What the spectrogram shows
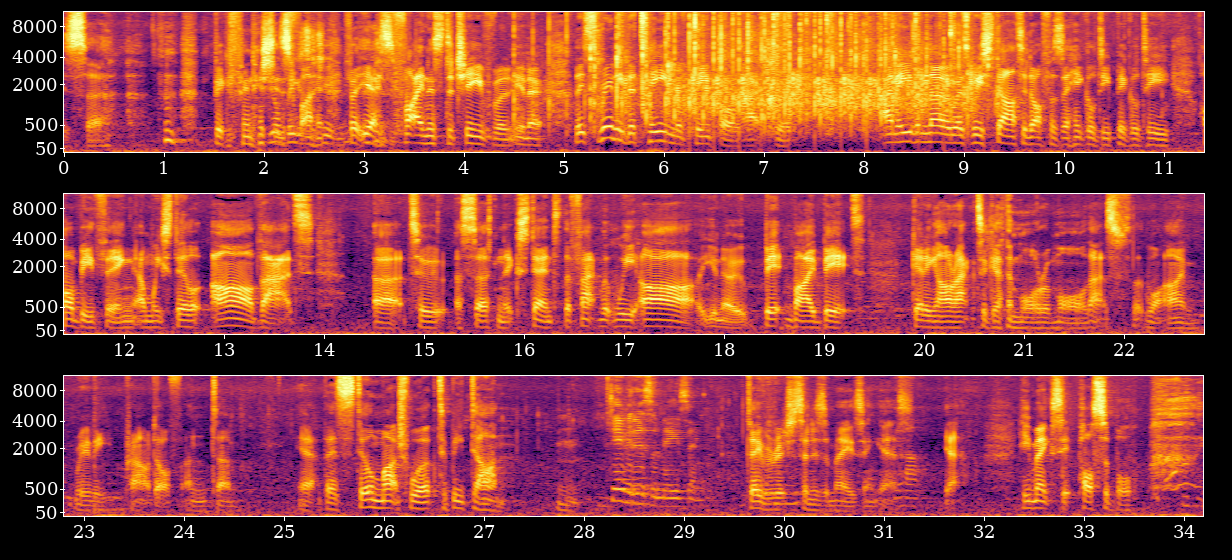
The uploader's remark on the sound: Chicago TARDIS 2015 Part 2. The Big Finish Podcast continues, live from Chicago TARDIS 2015!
